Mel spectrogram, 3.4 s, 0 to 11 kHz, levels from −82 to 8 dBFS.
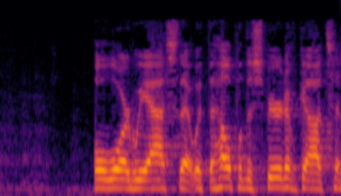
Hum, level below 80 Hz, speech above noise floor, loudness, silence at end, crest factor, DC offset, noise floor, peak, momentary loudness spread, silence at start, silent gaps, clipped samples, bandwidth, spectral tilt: none; -58 dBFS; 33 dB; -20 LUFS; 0 s; 14 dB; under 0.1%; -53 dBFS; -6 dBFS; 5 LU; 0.95 s; none; under 0.1%; 8 kHz; -6 dB/octave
